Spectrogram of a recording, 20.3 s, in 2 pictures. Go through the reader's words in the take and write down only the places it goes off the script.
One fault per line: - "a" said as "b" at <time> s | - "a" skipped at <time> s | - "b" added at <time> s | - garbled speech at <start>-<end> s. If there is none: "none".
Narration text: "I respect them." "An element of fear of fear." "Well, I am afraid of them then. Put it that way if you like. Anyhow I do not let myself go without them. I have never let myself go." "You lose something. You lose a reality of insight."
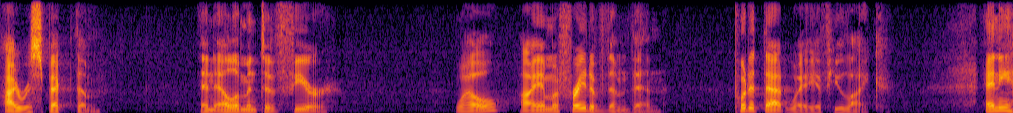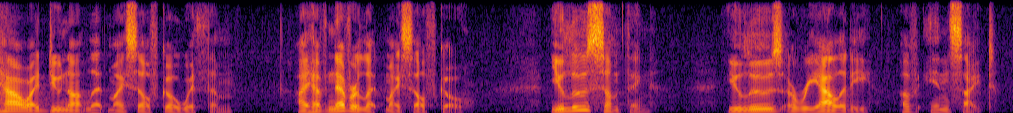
- "of fear" skipped at 3.3 s
- "without" said as "with" at 11.9 s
